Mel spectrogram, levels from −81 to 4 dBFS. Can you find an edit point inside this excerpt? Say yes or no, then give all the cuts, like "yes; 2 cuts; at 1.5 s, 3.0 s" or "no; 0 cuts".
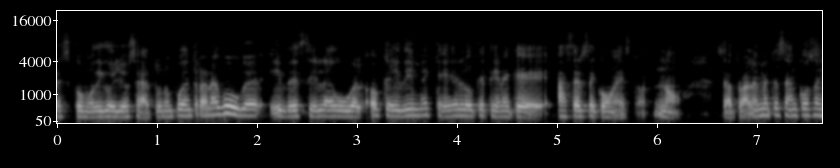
no; 0 cuts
